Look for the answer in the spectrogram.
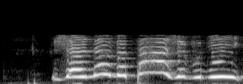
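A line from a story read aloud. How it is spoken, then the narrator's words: Shout. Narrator (French): cria-t-il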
